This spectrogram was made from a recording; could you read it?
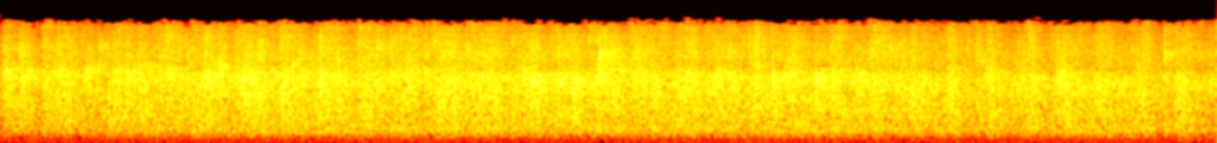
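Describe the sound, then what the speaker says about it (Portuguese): A standing church congregation applauds during a sermon, sustained dense clapping at an even, loud level throughout with no break. "Vamos aplaudir a palavra de Deus."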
